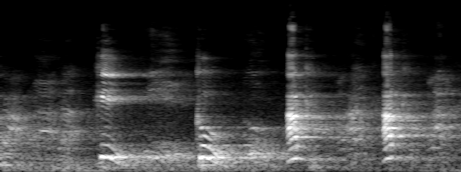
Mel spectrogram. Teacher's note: K ini pangkal lidah yang agak ke depan mengenai langit-langit.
